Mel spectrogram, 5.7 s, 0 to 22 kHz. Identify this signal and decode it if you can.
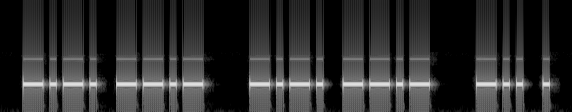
Morse code, heard as a keyed tone, about 18 wpm, 970 Hz. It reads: CQ CQ DE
